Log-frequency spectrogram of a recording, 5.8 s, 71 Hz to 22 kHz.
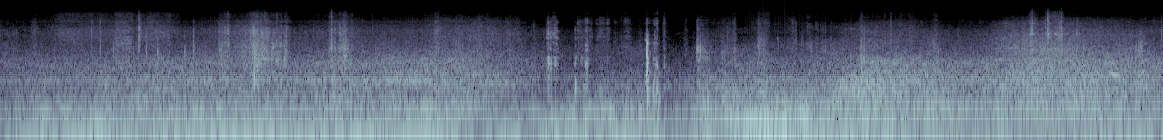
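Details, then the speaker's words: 2010 Citroën C1, wheel raised and spun before replacement: steady low roar with a gritty undertone from a worn rear wheel bearing hub. "I'm hoping you can hear this roaring sound coming from the worn bearing."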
